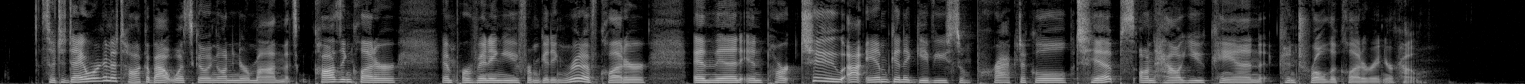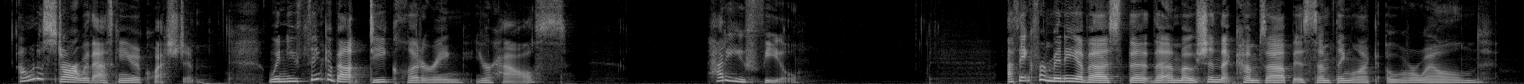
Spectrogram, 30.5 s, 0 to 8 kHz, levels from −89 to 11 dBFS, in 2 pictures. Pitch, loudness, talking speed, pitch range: 175 Hz, -24 LUFS, 165 wpm, 160-205 Hz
